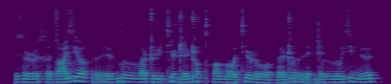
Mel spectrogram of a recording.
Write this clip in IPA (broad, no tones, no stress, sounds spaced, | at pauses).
z ʏ ɭ ʏ x ə d ɑ zʲ ɔ | r ʏ ɡ u lː ɔ ʈ y tʲ ɑ ɖ e ɖ ɔ t̪ʰ ɔ n̪ ɔ tʲ u ɭ o | ə ɖ o r e ɡ e lː u zʲ ə n̪ ʏ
